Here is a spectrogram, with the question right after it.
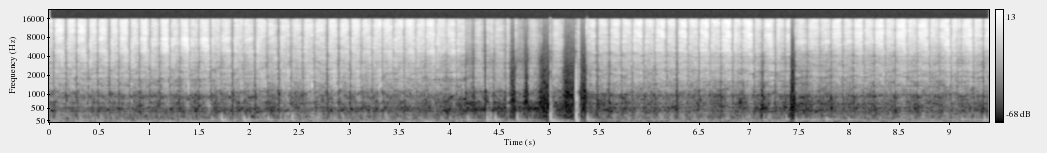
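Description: A marker tip rubs quickly back and forth along the right edge of a thin paper coloring sheet on a clipboard while the other hand holds the sheet. The result is a steady, bright, scratchy rubbing with rapid strokes that briefly thins out midway, broken by a couple of sharp clicks, before the rubbing resumes.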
